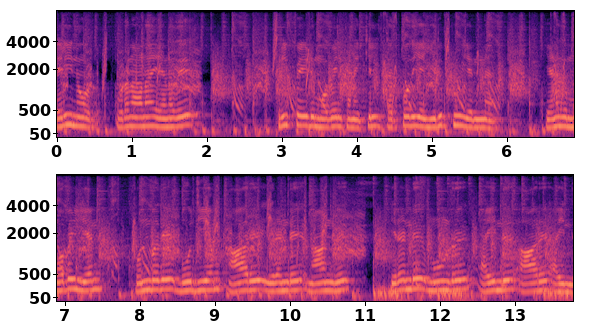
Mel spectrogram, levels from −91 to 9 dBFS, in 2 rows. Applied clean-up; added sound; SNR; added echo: none; Scratching (performance technique); 9 dB; none.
